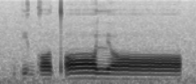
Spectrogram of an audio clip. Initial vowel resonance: oral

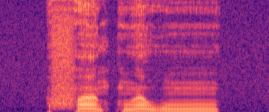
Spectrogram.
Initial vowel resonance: nasal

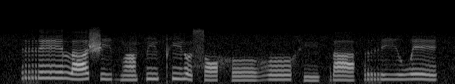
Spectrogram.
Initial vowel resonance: oral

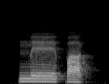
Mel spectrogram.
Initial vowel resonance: oral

